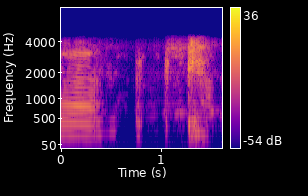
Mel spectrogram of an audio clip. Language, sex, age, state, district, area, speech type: Bengali, female, 30-45, West Bengal, Bankura, urban, conversation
